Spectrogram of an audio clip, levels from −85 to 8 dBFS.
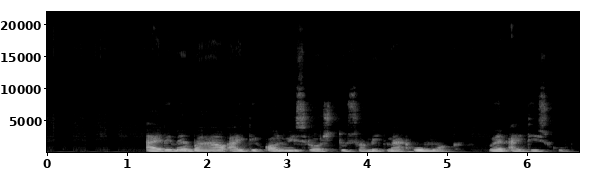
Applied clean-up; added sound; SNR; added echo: none; none; none; reverberation time 0.2 s.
